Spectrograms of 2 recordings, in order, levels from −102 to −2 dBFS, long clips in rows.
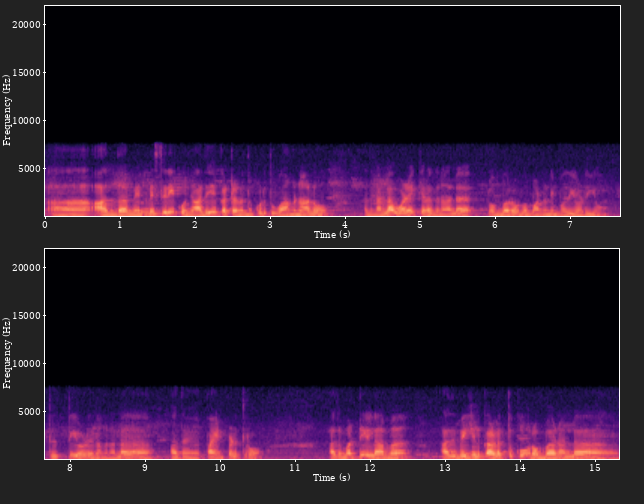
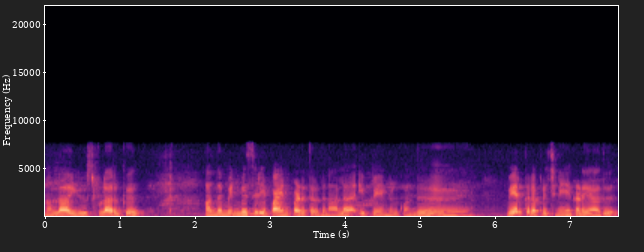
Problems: continuous background conversations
